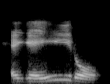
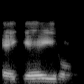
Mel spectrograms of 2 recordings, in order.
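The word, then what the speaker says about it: ἐγείρω: regla del griego que un espíritu o un acento que deba ir sobre un dictongo siempre se colocará en la segunda vocal del dictongo. Entonces es incorrecto de leer egeiro, debe ser egeiro.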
